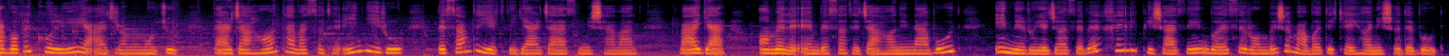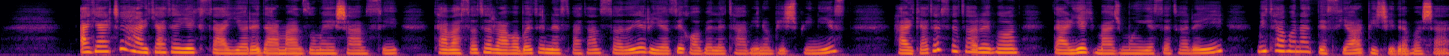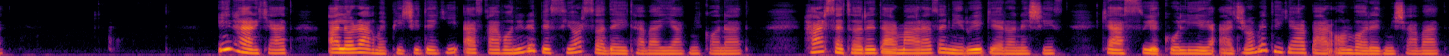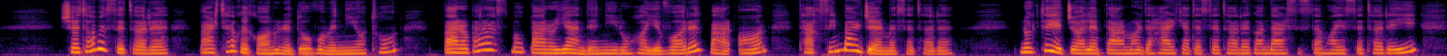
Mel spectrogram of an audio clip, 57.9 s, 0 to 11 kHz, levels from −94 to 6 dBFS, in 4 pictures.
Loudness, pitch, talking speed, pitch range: -26 LUFS, 190 Hz, 130 wpm, 175-220 Hz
